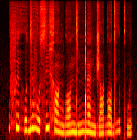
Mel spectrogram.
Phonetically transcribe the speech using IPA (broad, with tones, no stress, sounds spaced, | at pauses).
f ɪ˥˧ h ʊ˧ d ɪ˥ v ʊ˧˩ s i˥ x ɑ˧˩ ŋ ɡ ɒ˩˧ n d i˩˧ ŋ͡ǃ æ˧˩ n d͡ʒ ɑ˩˧ ɡ ɒ˧˩ dʱ ɪ˥ kʷʰ ɪ˩˧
